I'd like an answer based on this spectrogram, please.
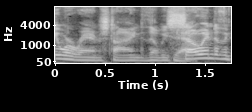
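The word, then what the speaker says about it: Rammstein: perform it say we're Ramstein they'll be so into the cause they will not sue us yeah they'll give us their blessing yeah we just do the opposite the Steen or Stein pronunciation and then only one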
